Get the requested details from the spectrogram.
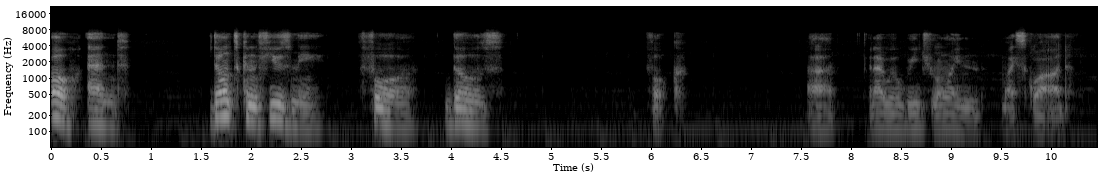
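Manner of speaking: slick, oily, ingratiating smarmy tone. A departing character turns back one more time for a parting remark, smarmy. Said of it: "he says it in kind of a swarmy way".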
